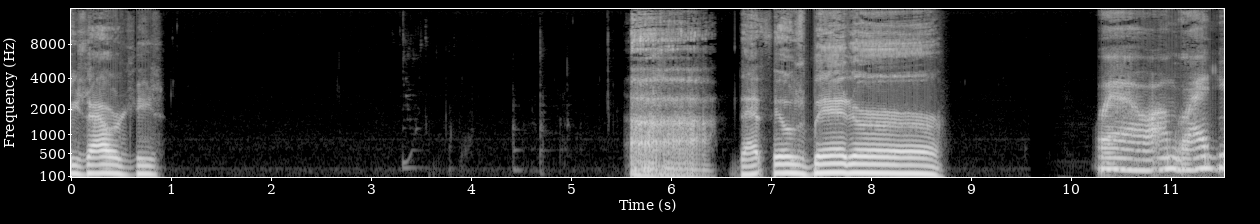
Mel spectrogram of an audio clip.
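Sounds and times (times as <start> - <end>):
speech: 0.0 - 1.0, 5.6 - 6.0, 6.7 - 8.8, 10.3 - 11.5
person gulping water for a dry throat: 5.4 - 6.6.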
